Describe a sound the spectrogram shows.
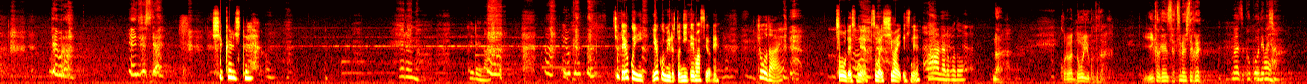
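A young woman calls out urgently and with emotion.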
